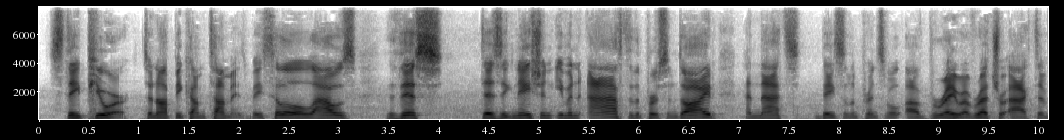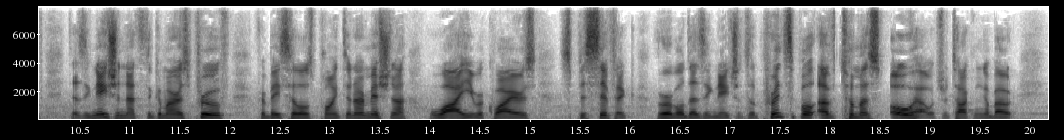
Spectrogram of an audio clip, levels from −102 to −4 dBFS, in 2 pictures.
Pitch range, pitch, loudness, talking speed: 125-160 Hz, 135 Hz, -17 LUFS, 150 wpm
